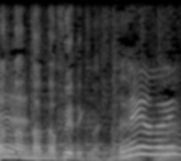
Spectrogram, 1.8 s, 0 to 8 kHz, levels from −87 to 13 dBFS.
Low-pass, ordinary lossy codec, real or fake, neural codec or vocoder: none; none; real; none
